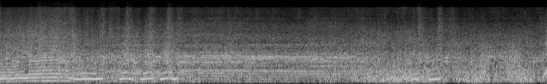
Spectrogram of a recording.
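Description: A Yamaha DT 75 motorcycle engine revs and accelerates close by, a loud resonant whine rising and falling in pitch, with people talking over it.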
